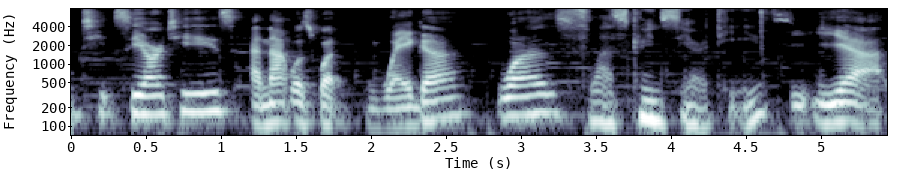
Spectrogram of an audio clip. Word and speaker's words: WEGA: that's the one that it kind of looks like Vega, but with two V's. And Sony's always like, no, it's Wega. Say Wega.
